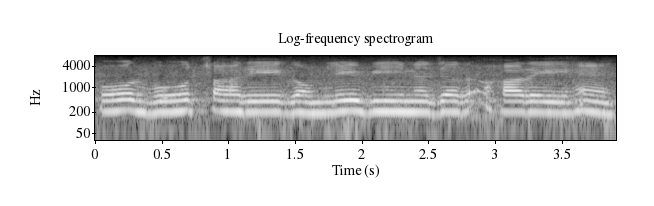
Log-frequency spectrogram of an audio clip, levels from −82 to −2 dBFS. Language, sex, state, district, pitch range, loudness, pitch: Hindi, male, Haryana, Rohtak, 200-215 Hz, -13 LUFS, 205 Hz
